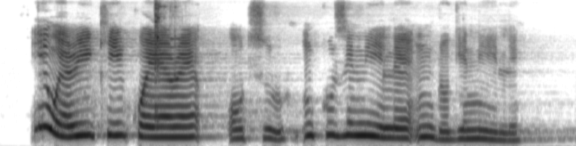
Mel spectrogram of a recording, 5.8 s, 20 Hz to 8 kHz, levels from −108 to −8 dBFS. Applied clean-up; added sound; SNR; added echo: none; Shatter; 13 dB; reverberation time 0.6 s.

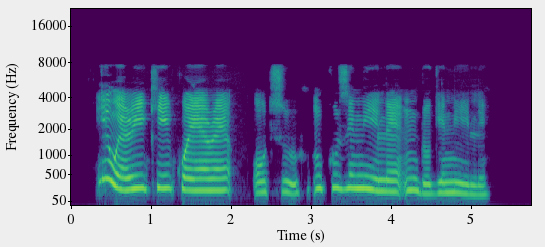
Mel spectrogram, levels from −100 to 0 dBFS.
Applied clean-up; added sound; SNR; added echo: none; none; none; none.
